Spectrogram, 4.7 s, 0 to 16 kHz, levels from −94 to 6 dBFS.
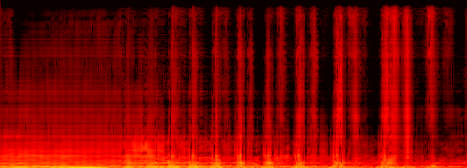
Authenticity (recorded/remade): remade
